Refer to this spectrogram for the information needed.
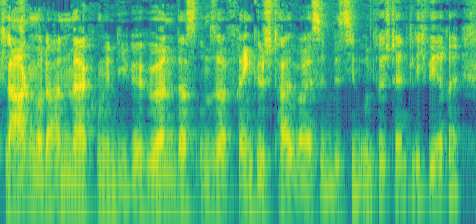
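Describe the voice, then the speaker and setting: A man at a medium pitch, fairly quick in pace, with ordinary pitch variation. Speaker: podcast co-host. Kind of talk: casual chat.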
